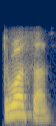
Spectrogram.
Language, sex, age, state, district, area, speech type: Kashmiri, male, 45-60, Jammu and Kashmir, Budgam, rural, conversation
